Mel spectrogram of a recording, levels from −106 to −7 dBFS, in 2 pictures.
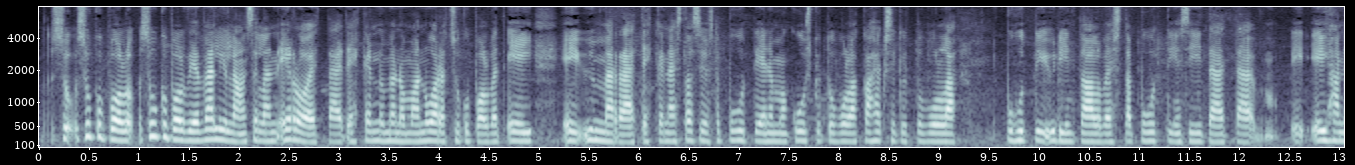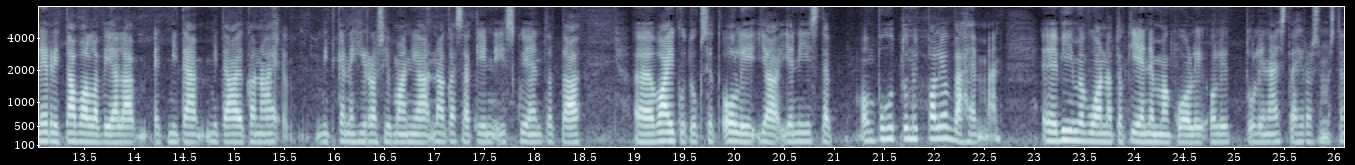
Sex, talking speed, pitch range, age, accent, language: female, 145 wpm, 170-190 Hz, 20-39, native, Finnish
